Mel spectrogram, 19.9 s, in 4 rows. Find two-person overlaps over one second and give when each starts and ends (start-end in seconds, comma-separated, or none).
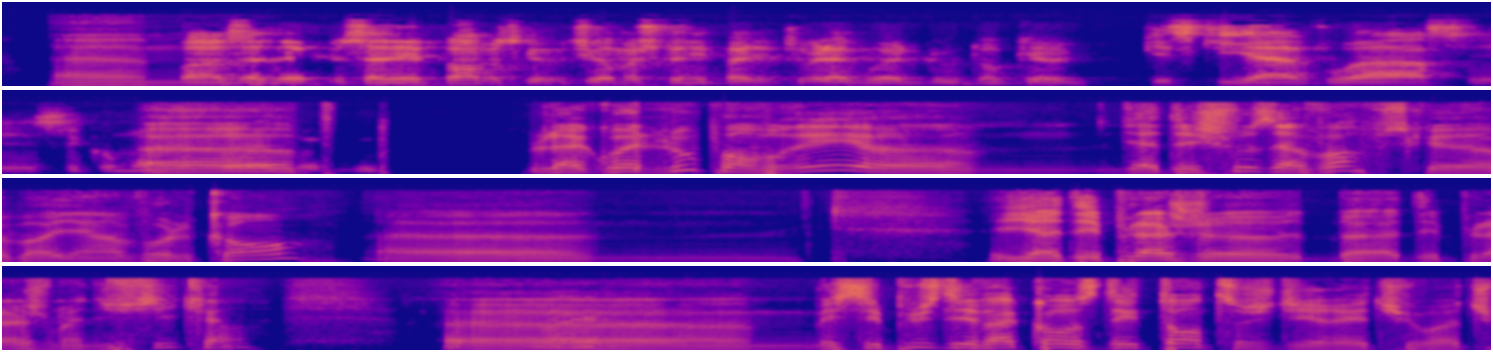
none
